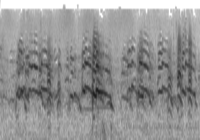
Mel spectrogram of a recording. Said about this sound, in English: If you've ever stood on a Seattle wharf outside a fish and chips restaurant and flung a French fry into the air, you've heard this call. It's Puget Sound's most common gull, the glaucous-winged gull.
